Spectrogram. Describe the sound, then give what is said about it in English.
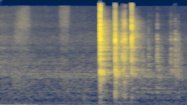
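Dice dropped onto a table for a tabletop game roll give a sharp clack followed by a few quick, lighter rattling clicks within about half a second, with no one talking. “And then drop my dice.”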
